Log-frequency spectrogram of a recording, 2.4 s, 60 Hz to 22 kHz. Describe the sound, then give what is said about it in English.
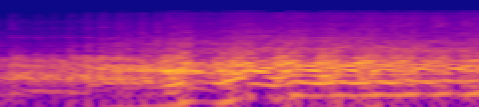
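A chainsaw engine revs loudly in blistering sun above 90 degrees during cleanup of fallen trees, giving a continuous buzzing whine whose pitch wavers and shifts as the throttle changes, with no voices. “Two blocks away, Steve Mickelson of Amherst revs up his chainsaw in the blistering sun with the temperature already above 90 degrees.”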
